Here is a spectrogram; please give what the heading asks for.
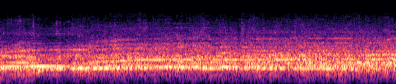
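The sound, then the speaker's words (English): A crowd at a Republican presidential primary debate reacts with loud, continuous cheering, applause and whoops that form an unbroken wall of noise. “Asked if they'd support him as the GOP nominee, even if he were convicted, eventually six candidates, including DeSantis, saying yes, as the crowd reacted.”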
